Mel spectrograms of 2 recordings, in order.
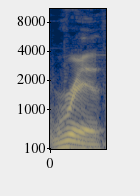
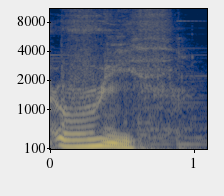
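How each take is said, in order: First: The name is said as 'riv'. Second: The name is said as 'reeth'. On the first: The speaker calls it right. "that's how you say it" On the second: The speaker calls it wrong. "not Wreath"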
